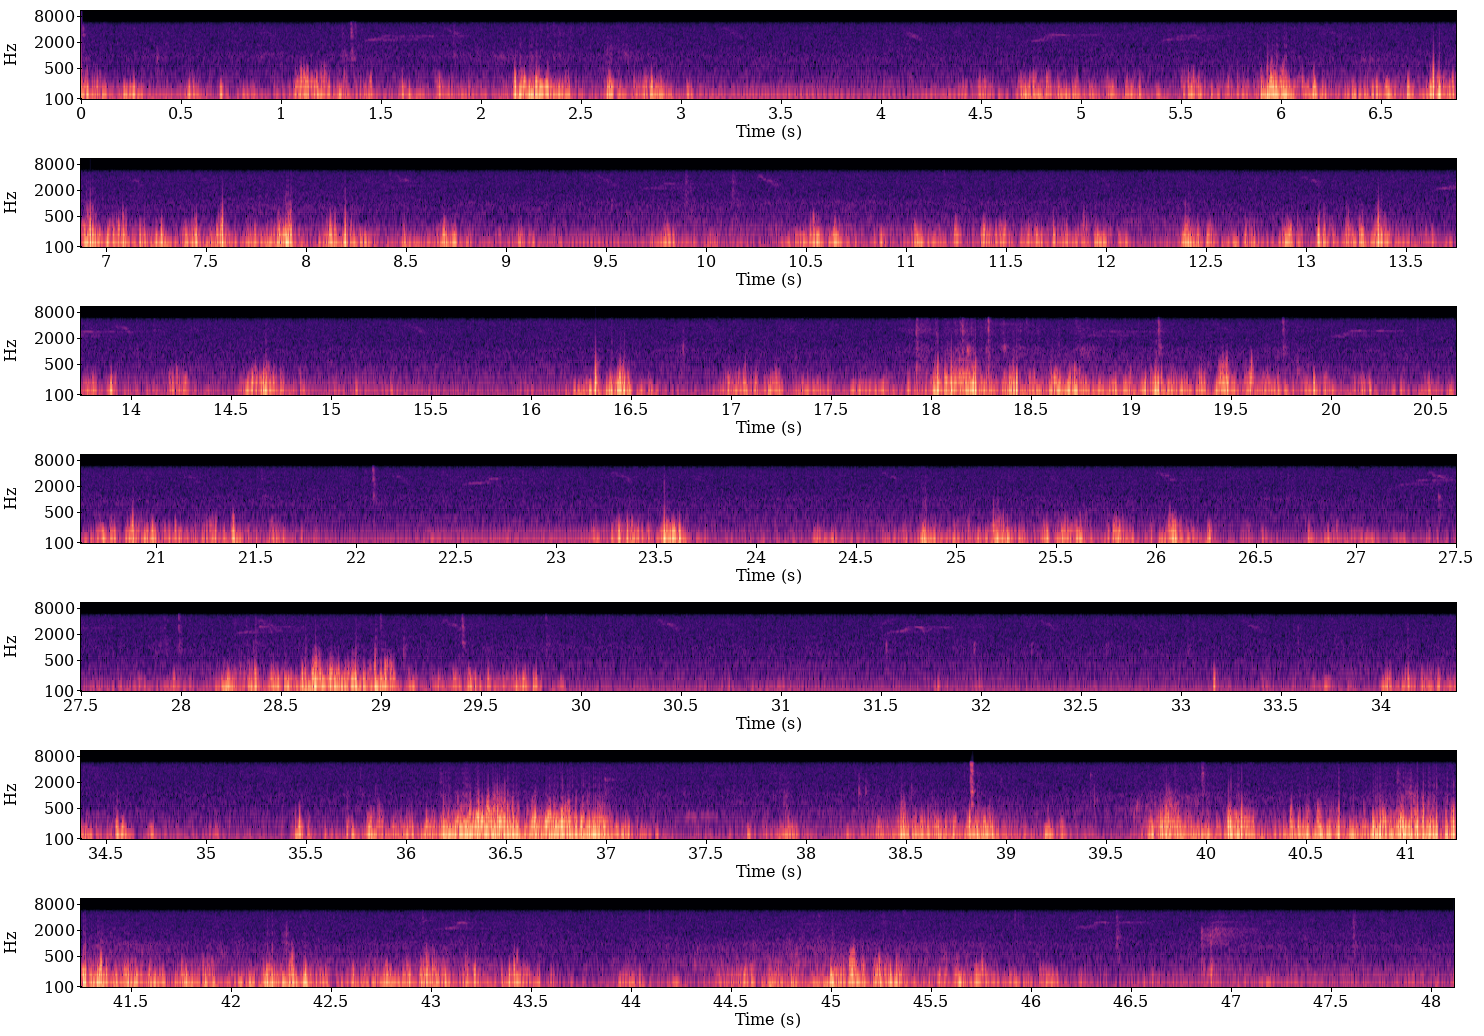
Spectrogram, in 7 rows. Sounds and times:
Outside, rural or natural: 0.0s - 48.1s.

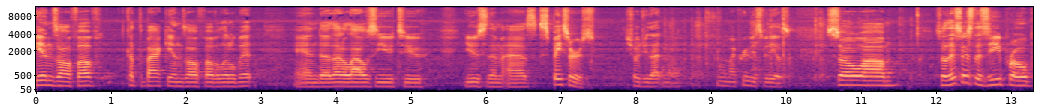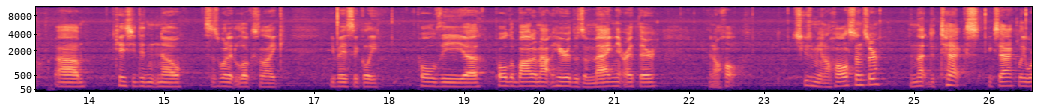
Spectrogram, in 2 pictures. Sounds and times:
Speech: 0.0s - 16.6s, 17.2s - 21.6s, 22.2s - 22.8s, 23.4s - 26.5s.

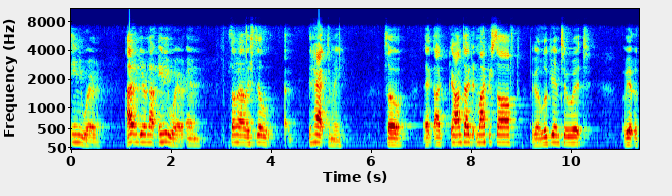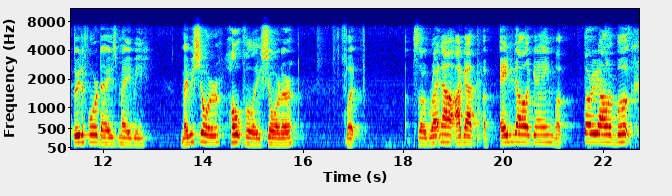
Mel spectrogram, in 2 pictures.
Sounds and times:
Speech: 0.0s - 2.6s, 3.2s - 5.5s, 6.3s - 10.4s, 11.0s - 13.0s, 13.6s - 15.9s, 16.8s - 17.2s, 18.1s - 22.7s
Inside, small room: 0.0s - 22.7s.

